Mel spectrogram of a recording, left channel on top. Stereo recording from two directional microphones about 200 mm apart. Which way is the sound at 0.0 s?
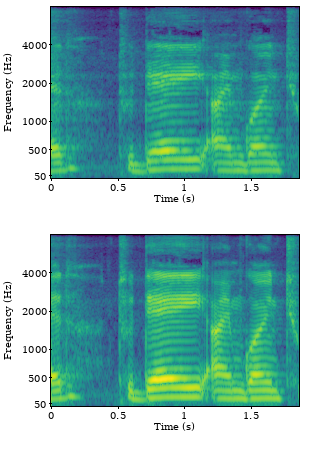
40° right (ahead or behind).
